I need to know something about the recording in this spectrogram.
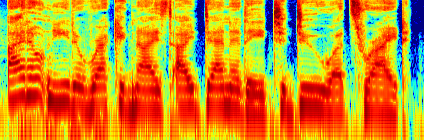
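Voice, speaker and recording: An actress playing a mysterious former patroller in a video game, composed, firm and solemn. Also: female voice, lowish voice, lively intonation, normal speed, darkish tone, faint music behind, natural voice. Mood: defiant, calm. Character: mysterious, resolute former patroller woman, cool and secretive. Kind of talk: dramatic video game voice acting.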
